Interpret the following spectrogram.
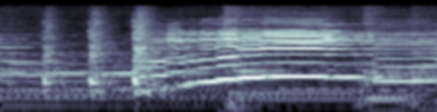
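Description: Big band jazz with a saxophone line on top: a few short notes, then a note that scoops up about halfway through and is held.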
